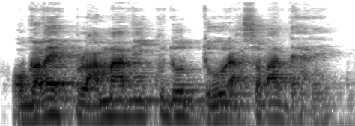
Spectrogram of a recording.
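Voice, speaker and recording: A man's voice: lowish voice, a little fast, pushed and bright. Togolese guy in his 50s ranting on a live, french with a local accent, fiery and insistent, echoey room. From Togo. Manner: mixes French with local language, defiant and emphatic. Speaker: online activist host. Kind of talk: impassioned live-stream rant.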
